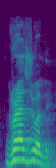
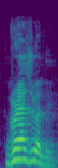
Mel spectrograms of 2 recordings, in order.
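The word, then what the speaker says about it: gradually: Vowel এবং পরেও vowel, তাই ডি এর উচ্চারণটা হচ্ছে জ এর মতো, গ্র্যাজুয়ালি। লক্ষ্য করো, গ্র্যাজুয়ালি।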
